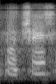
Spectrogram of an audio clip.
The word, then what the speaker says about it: purchase: Purchase, so that's a word stress problem. The stress on the word purchase is on the first syllable, not the second.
